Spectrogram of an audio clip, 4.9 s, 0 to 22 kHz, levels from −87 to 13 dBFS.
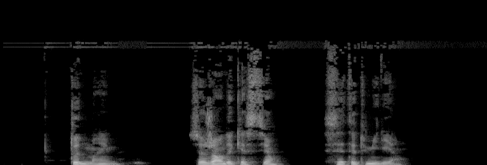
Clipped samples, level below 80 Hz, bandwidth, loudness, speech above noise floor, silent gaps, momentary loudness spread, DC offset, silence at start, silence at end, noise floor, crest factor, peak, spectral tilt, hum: under 0.1%; -58 dBFS; 17 kHz; -22 LUFS; 56 dB; none; 17 LU; under 0.1%; 0.7 s; 0.85 s; -77 dBFS; 22 dB; -2 dBFS; -5.5 dB/octave; none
